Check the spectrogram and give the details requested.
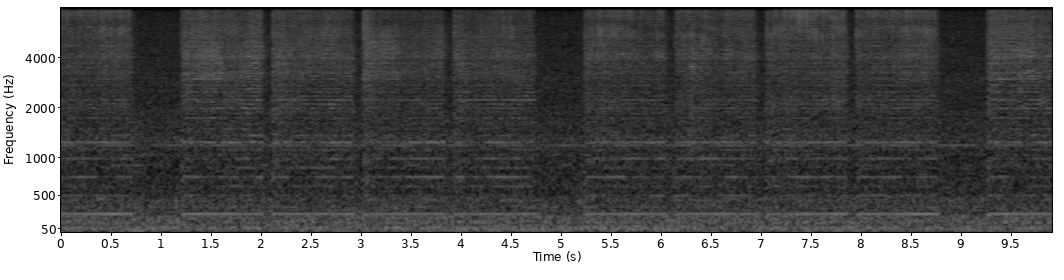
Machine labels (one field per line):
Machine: slide rail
